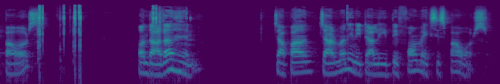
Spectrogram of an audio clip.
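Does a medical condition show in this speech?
No.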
